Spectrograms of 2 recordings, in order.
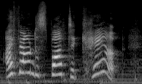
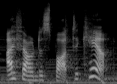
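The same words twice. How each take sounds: First: It is said in an excited, enthusiastic tone. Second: It is said in a plain, matter-of-fact tone. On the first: The speaker is proud and wants to show off. "can give that statement additional meaning" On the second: It simply passes on information. "as a straightforward way to communicate information"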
